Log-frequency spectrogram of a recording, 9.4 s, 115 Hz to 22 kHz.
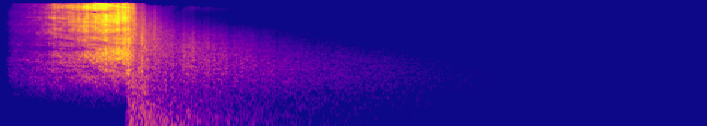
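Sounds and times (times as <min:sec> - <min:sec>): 
rocket slow pass by: 0:00.0 - 0:07.8
rocket explosive impact: 0:00.1 - 0:07.7.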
